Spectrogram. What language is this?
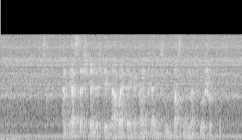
German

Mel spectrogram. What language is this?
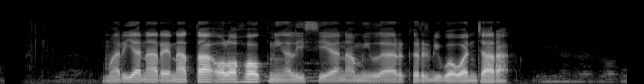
Sundanese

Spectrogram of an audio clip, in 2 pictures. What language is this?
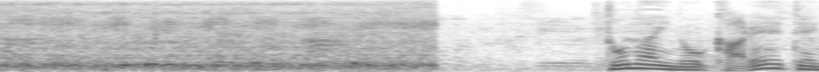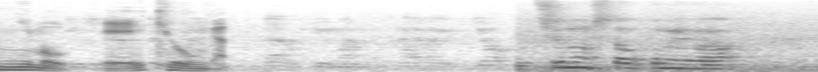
Japanese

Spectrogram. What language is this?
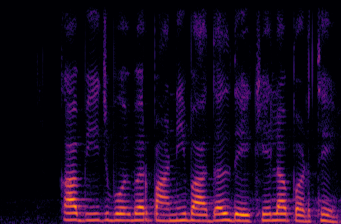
Chhattisgarhi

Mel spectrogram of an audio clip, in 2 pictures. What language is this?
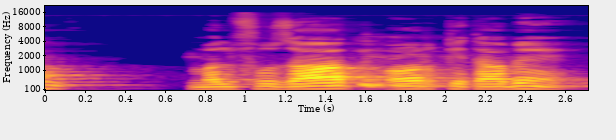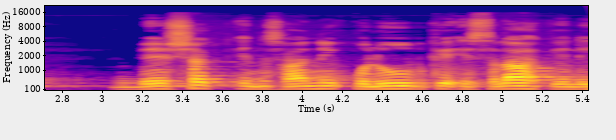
Urdu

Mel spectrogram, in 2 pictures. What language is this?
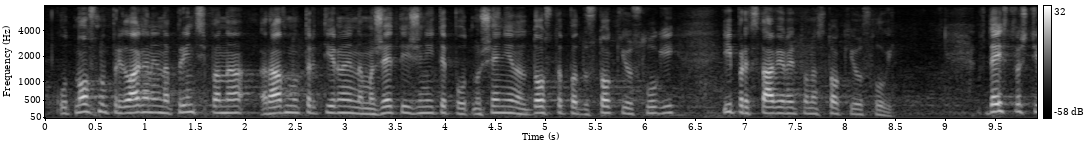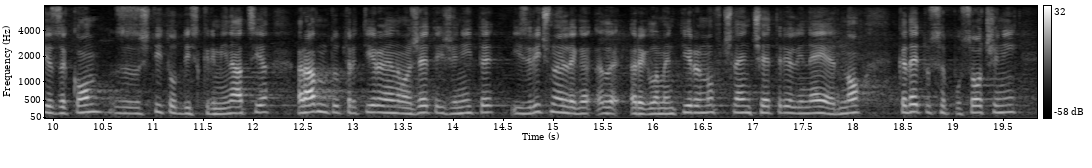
Bulgarian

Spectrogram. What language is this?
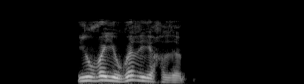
Kabyle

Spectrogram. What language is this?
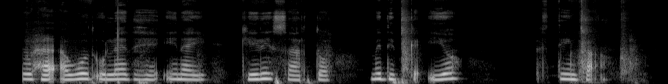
Somali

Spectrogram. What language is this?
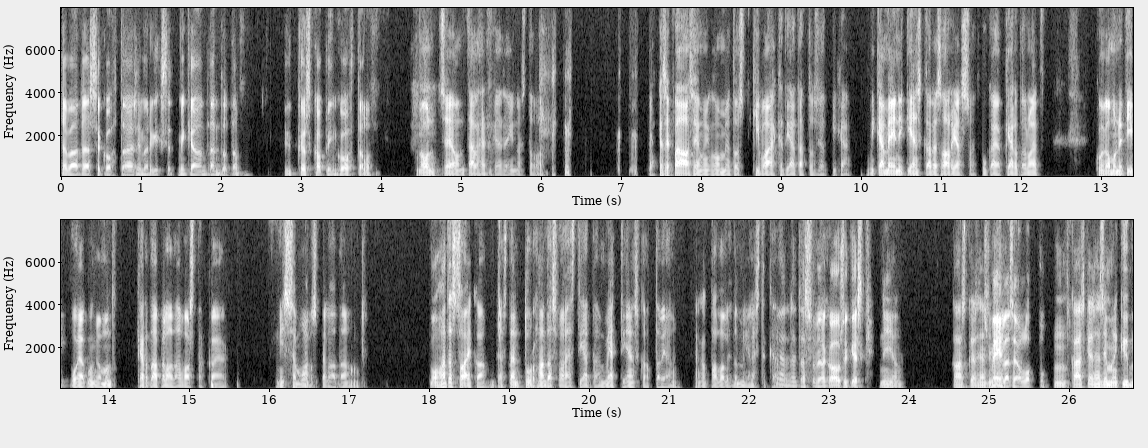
Finnish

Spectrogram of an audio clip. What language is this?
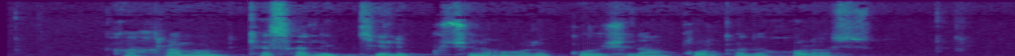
Uzbek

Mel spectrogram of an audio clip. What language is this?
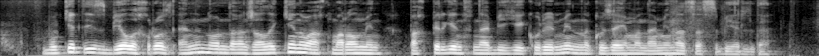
Kazakh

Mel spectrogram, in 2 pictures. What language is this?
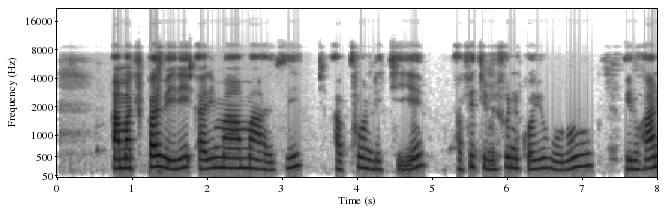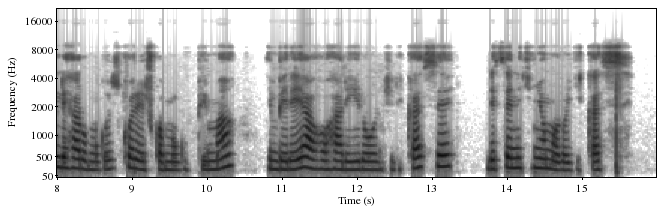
Kinyarwanda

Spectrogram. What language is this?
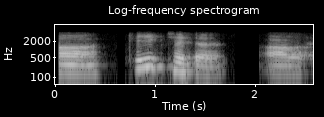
Maithili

